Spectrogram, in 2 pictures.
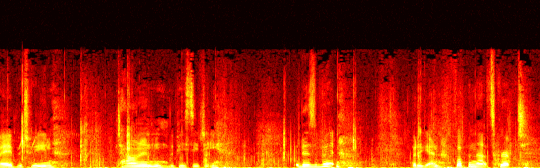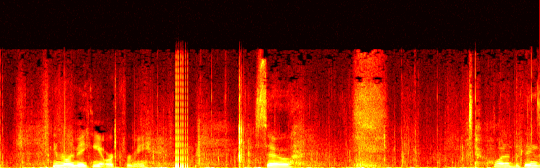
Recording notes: Decided to do a solo pod while hiking!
